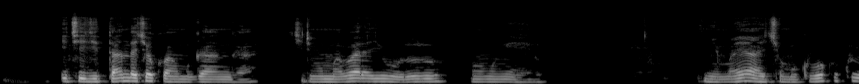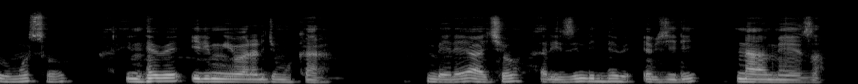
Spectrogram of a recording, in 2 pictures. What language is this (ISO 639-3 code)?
kin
